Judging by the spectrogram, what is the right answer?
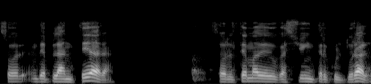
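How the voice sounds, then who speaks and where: Over a quiet background, the sound is dry with no echo. The man's voice has a fairly high pitch and a dark, mellow tone. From Peruvian Amazon, Wampís nation; Peru. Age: 30s. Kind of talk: interview. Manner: halting, many fillers. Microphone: phone near.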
